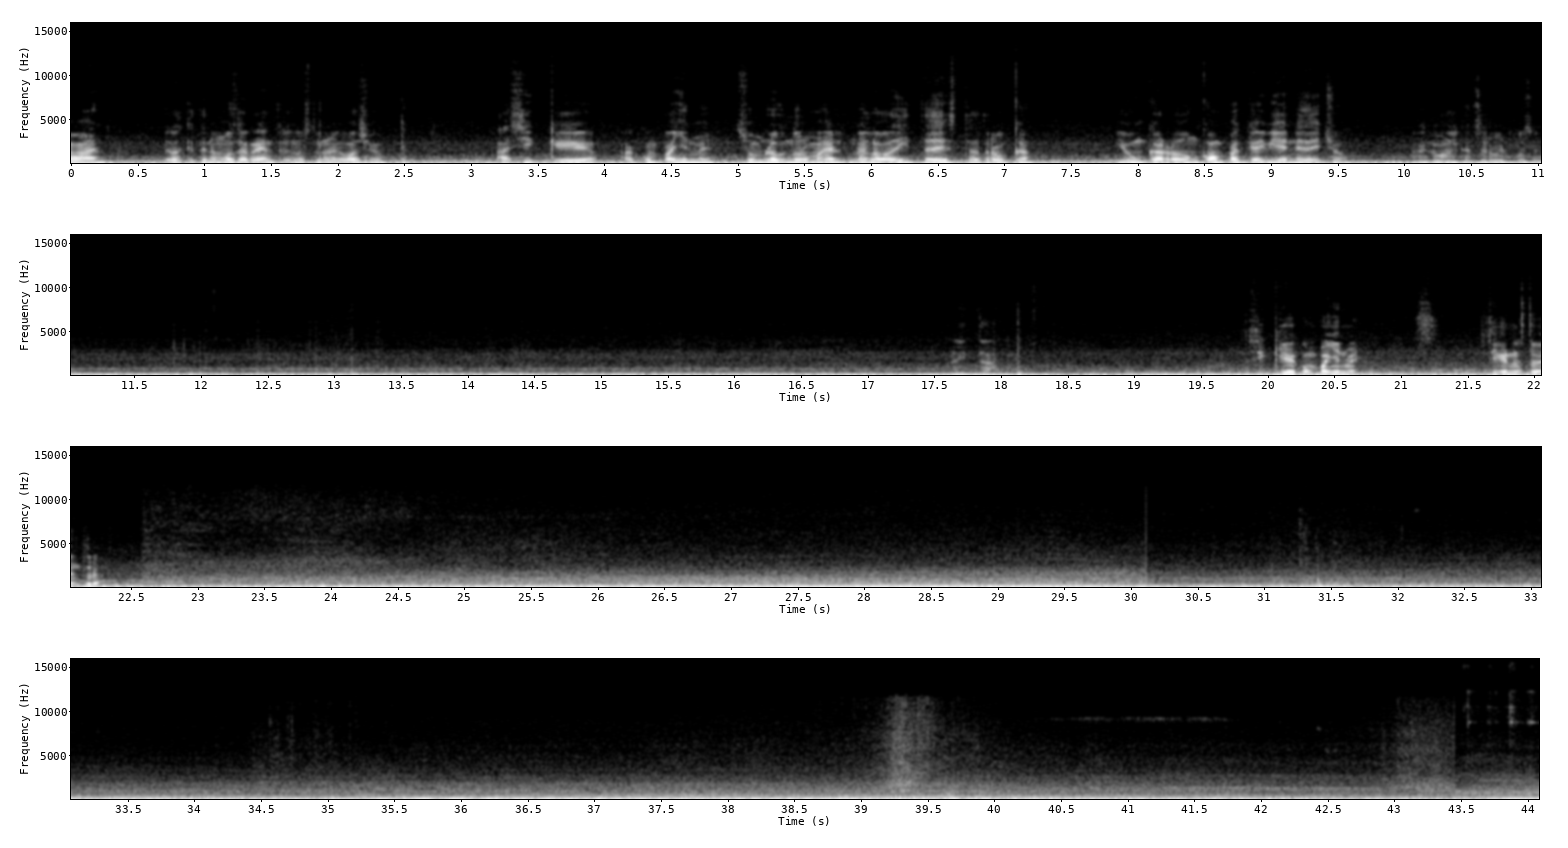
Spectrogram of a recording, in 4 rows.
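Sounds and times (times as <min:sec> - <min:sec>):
car engine and road noise: 0:00.0 - 0:44.0.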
